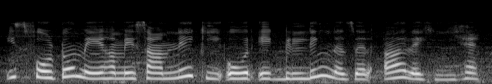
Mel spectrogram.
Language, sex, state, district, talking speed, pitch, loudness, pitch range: Hindi, male, Uttar Pradesh, Shamli, 160 wpm, 270 Hz, -15 LUFS, 260-310 Hz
